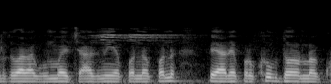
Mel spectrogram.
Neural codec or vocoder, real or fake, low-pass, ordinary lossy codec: none; real; 7.2 kHz; MP3, 24 kbps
